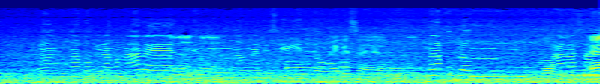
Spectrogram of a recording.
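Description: Voices in conversation, too indistinct to make out, over a steady low rumble of motor vehicles.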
